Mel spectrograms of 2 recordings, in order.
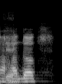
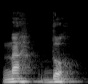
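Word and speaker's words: نهضة: Nahadot. Nah, bagus. Ini di kita di Indonesia lebih populer dibaca nahdoh.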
